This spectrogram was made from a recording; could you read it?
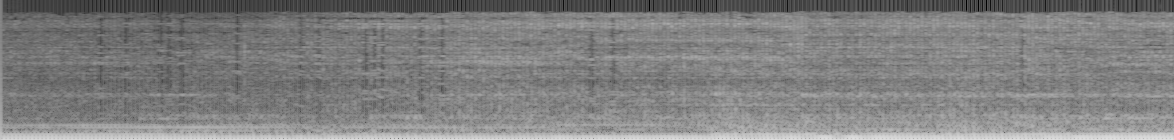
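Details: Ideal Logic boiler running with a heavy, steady low roar and throbbing hum, much louder than normal; after a proper service it runs noise-free.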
